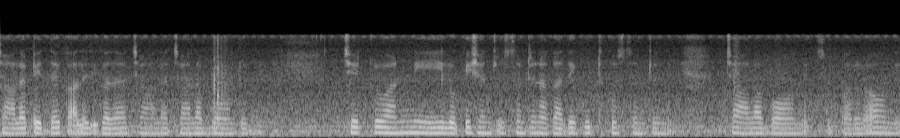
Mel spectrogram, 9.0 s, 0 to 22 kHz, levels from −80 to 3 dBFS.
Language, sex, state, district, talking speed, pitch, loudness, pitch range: Telugu, female, Andhra Pradesh, Chittoor, 145 wpm, 150 Hz, -19 LUFS, 140-155 Hz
